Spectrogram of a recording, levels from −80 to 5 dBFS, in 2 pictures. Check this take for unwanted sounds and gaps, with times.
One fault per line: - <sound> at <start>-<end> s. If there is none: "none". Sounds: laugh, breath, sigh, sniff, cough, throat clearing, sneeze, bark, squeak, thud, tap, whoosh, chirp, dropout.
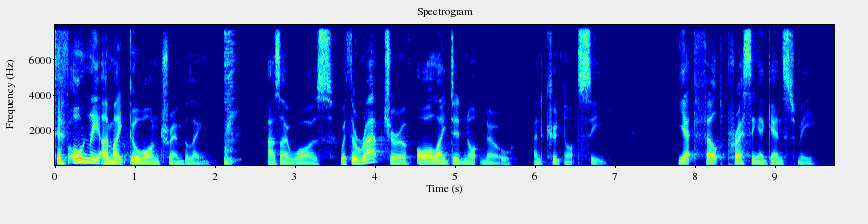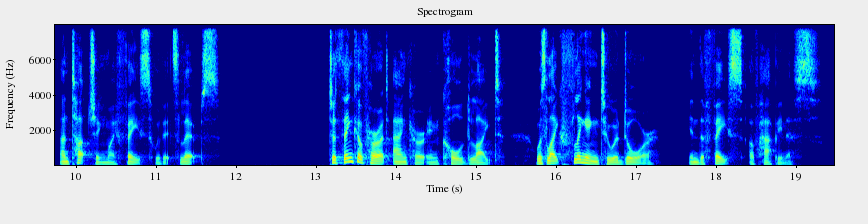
- thud at 2.1-2.4 s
